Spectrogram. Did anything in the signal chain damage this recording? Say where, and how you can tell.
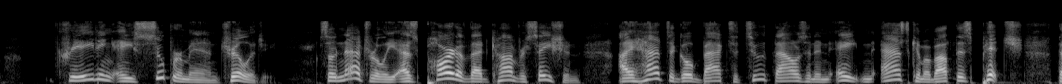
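Yes. Concealed Bluetooth headset packet loss at 0.97 s, on the wireless link between headset and phone. About 7.5 ms of audio never arrived, which fits a single lost packet. The receiver covered the gap by repeating the best-matching stretch of the waveform just before it, so the splice is almost inaudible rather than a click or dropout. The mSBC wideband coding, heard as its 8 kHz top end, sits underneath.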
